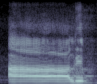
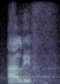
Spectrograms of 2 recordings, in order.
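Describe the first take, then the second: First: The vowel is stretched out long. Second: The vowel is kept short. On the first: The speaker calls it wrong. "Itu kreatif karena enggak ada tanda baca" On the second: The speaker calls it right. "enggak usah pakai panjang"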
